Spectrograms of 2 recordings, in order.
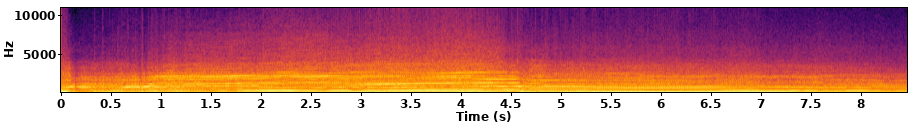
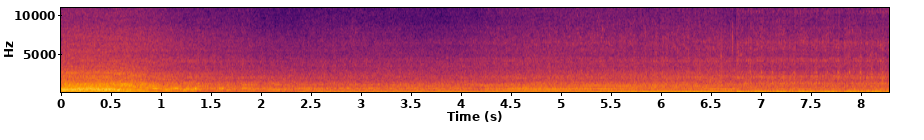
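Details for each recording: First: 1994 Euro-spec Ferrari F355 GTS, about 78,000 miles, Capristo exhaust open, high-flow cats, gated 6-speed: high-revving flat-plane V8 howl climbing smoothly through the gears, normal healthy acceleration. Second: 1994 Euro-spec Ferrari F355 GTS, 80,000 miles, Capristo exhaust and high-flow cats, warm at idle during emissions test: steady V8 drone that wavers and stumbles, not a miss; rough idle.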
